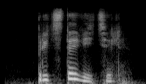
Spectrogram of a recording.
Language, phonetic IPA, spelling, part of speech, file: Russian, [prʲɪt͡stɐˈvʲitʲɪlʲ], представитель, noun, Ru-представитель.ogg
- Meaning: 1. representative 2. specimen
